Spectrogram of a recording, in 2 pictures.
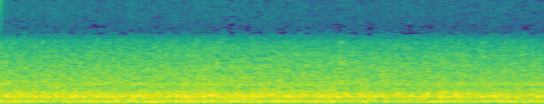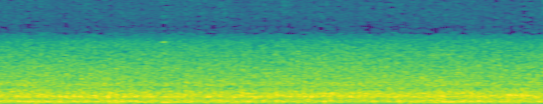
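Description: Steady, even background noise with no voice in it: the room and recording hiss of a mosque's sound system during a silent moment of prayer.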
